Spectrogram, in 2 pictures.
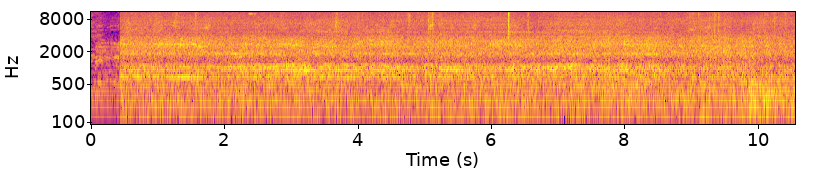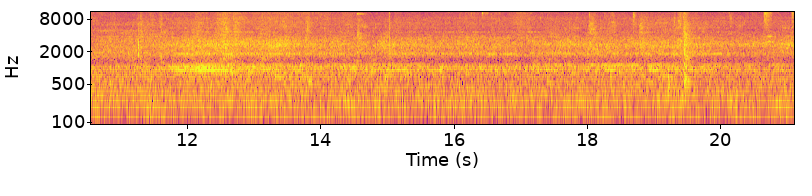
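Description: Steady running noise of a high-speed train heard from inside the passenger cabin: an even rumble and rush with a faint steady whine. It starts abruptly about half a second in.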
